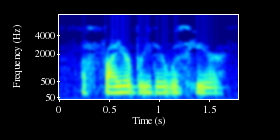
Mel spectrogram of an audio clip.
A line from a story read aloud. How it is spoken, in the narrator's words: Zale whispered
